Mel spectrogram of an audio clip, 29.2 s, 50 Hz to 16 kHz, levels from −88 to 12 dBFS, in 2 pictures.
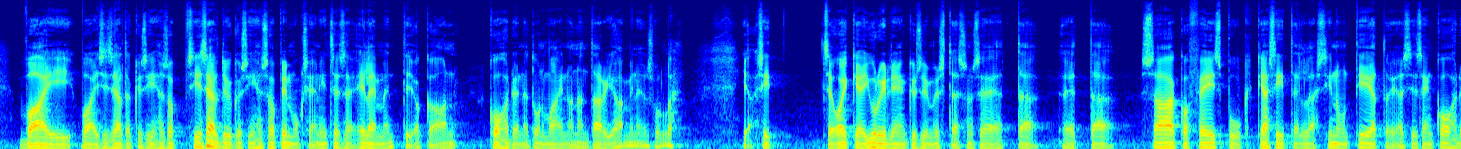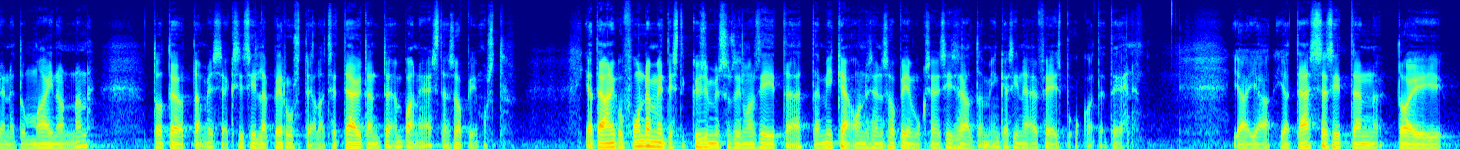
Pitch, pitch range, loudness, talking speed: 95 Hz, 90-105 Hz, -25 LUFS, 140 wpm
